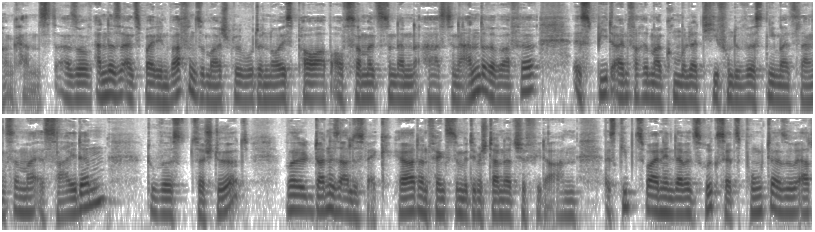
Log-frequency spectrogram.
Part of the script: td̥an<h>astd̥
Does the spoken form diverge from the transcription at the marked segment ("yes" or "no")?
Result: no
